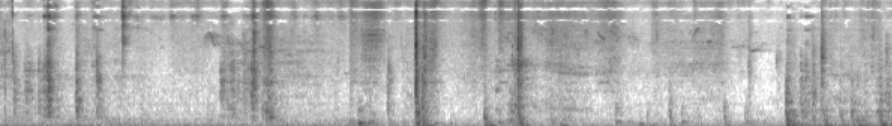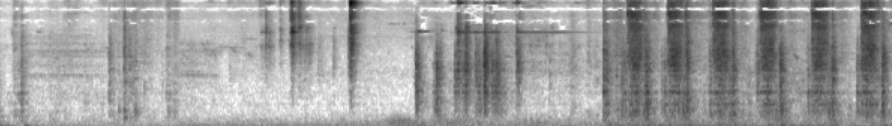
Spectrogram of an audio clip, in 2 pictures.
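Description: Scattered knocks and metallic clinks as a washing machine's concrete counterweight block and top are refitted and bolted back down. Near the end comes a quick run of clicks as a bolt is turned with a spanner.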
